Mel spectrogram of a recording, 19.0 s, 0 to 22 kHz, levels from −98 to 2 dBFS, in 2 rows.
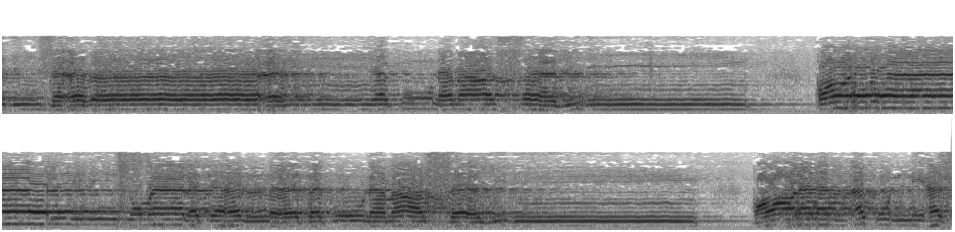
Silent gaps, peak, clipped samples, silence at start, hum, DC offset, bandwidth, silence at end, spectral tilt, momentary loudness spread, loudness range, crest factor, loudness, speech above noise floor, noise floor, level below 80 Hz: none; -2 dBFS; under 0.1%; 0 s; none; 0.1%; 6.6 kHz; 0 s; -4.5 dB/octave; 10 LU; 5 LU; 12 dB; -14 LUFS; 23 dB; -37 dBFS; -58 dBFS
